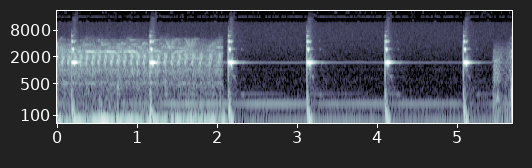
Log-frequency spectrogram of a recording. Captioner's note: beeping sound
